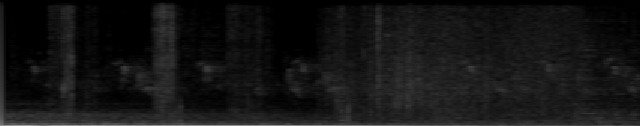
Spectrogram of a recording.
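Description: A loud, deep low rumble that holds for about two seconds and then fades away, with a few faint short high ticks over it.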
